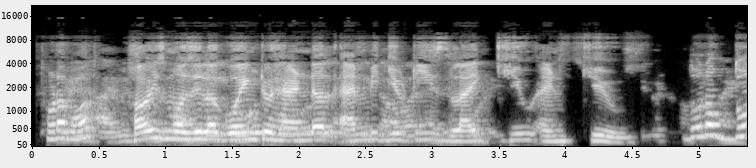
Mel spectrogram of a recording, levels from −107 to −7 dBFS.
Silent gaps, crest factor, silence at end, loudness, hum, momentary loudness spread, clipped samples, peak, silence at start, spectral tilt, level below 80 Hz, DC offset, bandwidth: none; 16 dB; 0 s; -16 LUFS; none; 9 LU; under 0.1%; -2 dBFS; 0.1 s; -3.5 dB/octave; -56 dBFS; under 0.1%; 9.8 kHz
